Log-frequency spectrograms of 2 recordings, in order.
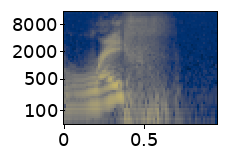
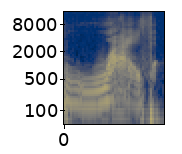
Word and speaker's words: Ralph: Like, you know, like the actor Ralph Fiennes, you know, the guy who plays Voldemort in the Harry Potter movies, you know, they pronounce his name Rafe. I'm like, dude, your name is not spelled Rafe. It's pronounced Ralph.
